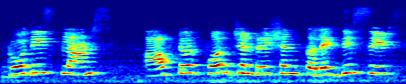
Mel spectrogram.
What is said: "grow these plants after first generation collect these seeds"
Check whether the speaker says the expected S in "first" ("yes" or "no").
no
